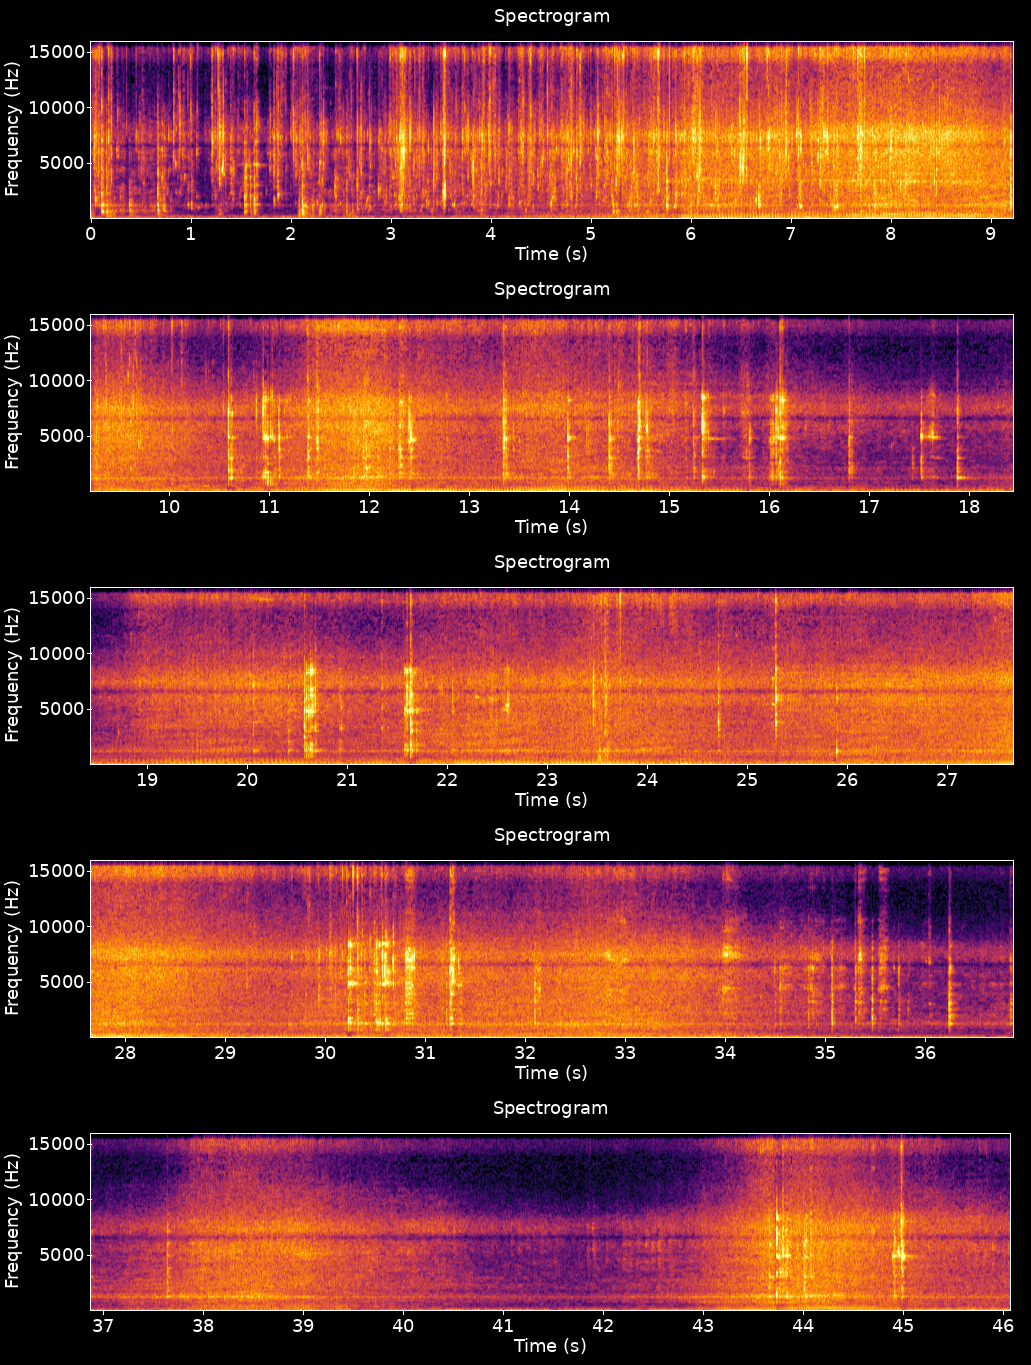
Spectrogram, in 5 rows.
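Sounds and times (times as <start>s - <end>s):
scooter engine rough growl: 5.0s - 15.6s
metallic clinks: 10.4s - 18.2s, 19.9s - 24.0s, 43.6s - 45.8s.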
